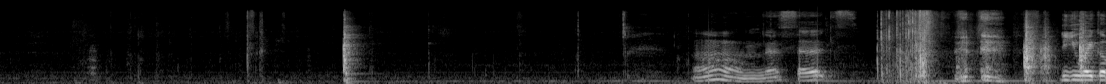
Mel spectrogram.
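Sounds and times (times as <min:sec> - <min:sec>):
cards being shuffled: 0:00.9 - 0:03.2, 0:08.8 - 0:09.4.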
